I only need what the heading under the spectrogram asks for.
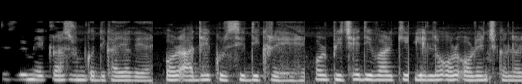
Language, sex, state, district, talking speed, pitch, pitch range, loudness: Hindi, female, Arunachal Pradesh, Papum Pare, 250 wpm, 205 Hz, 195-215 Hz, -16 LUFS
